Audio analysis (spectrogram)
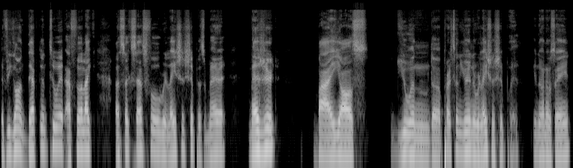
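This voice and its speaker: A man in his late twenties lays out his thinking step by step in an even, mid-range voice. He sounds reflective, as if working through an idea in a relaxed talk among friends. The recording is dry and close to the mic. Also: mid-range voice, moderate pace, dry recording. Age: 20s. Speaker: podcast panelist. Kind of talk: casual group chat.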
